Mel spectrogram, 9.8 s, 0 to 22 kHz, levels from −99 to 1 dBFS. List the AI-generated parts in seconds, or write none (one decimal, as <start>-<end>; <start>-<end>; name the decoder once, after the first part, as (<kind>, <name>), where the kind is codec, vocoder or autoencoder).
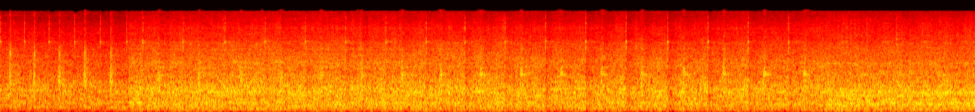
none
